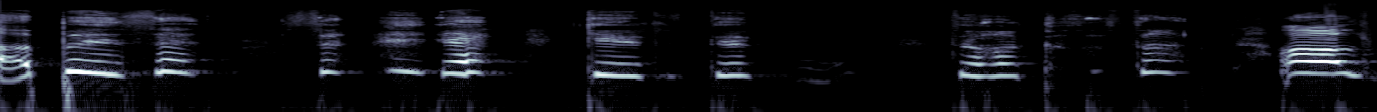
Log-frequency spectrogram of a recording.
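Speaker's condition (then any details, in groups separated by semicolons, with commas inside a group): Cerebral palsy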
